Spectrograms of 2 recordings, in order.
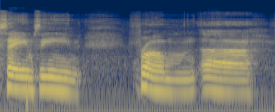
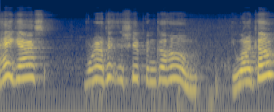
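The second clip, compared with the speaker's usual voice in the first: high, laid-back, easy voice. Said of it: "Nancy boy type voice".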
